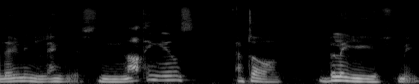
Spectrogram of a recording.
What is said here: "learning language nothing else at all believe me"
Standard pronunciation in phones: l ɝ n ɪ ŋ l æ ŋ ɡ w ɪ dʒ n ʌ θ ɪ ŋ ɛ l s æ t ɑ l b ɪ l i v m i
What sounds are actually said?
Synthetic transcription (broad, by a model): l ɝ n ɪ ŋ l æ ŋ ɡ w ɪ dʒ n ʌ t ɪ ŋ ɛ l s æ t ɑ l b ɪ l i v m i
